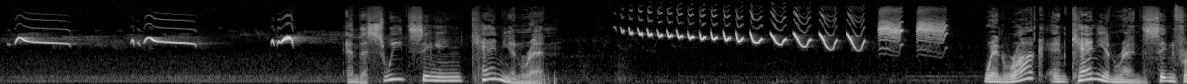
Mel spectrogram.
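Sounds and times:
Say's Phoebe calling on a rocky talus slope: 0.0s - 3.5s, 6.1s - 9.6s
speech: 3.4s - 5.6s, 9.8s - 11.8s.

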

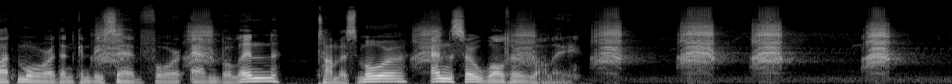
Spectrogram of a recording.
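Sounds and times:
speech: 0.0s - 5.9s
common raven croaks: 0.8s - 2.5s, 4.1s - 9.3s.

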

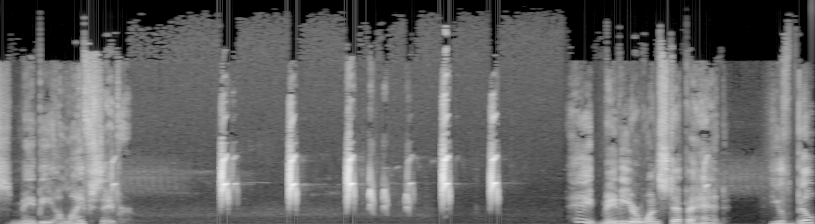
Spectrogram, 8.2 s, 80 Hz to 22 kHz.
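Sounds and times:
speech: 0.0s - 1.4s, 5.8s - 8.1s
bird alarm calls: 0.9s - 5.7s.

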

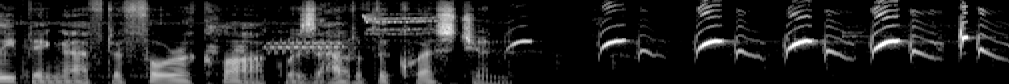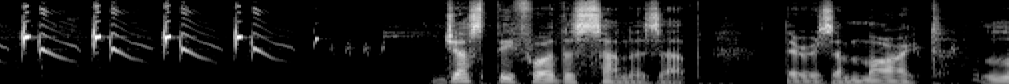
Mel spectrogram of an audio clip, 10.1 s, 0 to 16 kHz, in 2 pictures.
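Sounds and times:
speech: 0.0s - 2.7s, 7.2s - 10.0s
Northern Cardinal whistling song in treetops along the Potomac: 1.3s - 7.2s.

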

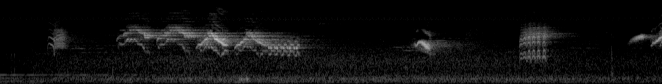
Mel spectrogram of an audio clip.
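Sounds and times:
veery song with fluty ringing phrases: 0.0s - 6.6s.

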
